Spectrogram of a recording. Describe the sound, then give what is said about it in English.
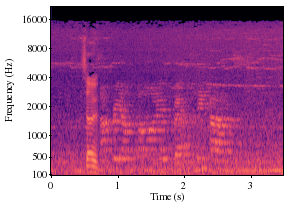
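Busy railway station ambience: a steady low rumble of trains with indistinct voices chattering in the background, and a brief sharp high-pitched squeal near the start. “But sorry, I'm on a train station.”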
